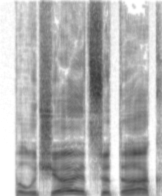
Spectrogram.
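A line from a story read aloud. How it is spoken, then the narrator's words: Sighing. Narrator (Russian): вздохнул Добрыня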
